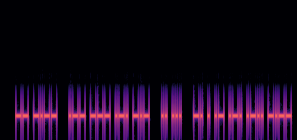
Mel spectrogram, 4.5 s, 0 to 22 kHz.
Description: Morse code, heard as a keyed tone, about 44 wpm, 700 Hz. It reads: MY WORK IS NEARLY
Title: Sentences from Top 1300 Words 45wpm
